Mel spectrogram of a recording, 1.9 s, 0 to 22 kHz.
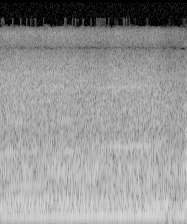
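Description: A supercharged Mk1 Mazda MX5 engine drones steadily at a constant pitch, close and loud, with no talk over it.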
